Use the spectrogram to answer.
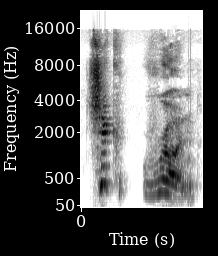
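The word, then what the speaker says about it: Chychrun: Davey says Jacob Chickrun is the pronunciation.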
